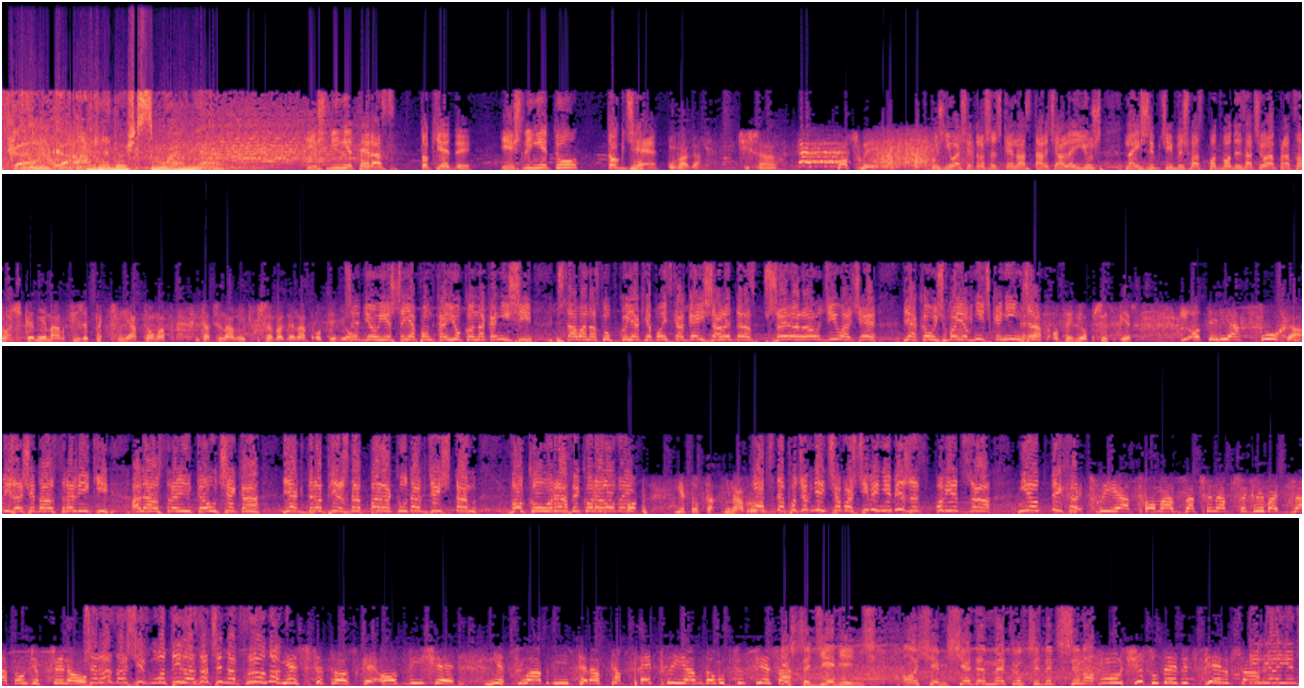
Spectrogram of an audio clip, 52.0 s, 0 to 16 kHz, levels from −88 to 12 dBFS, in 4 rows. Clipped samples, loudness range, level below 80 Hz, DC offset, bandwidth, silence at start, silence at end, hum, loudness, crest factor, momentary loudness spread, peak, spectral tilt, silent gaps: 0.4%; 3 LU; -26 dBFS; under 0.1%; 16 kHz; 0 s; 0 s; none; -11 LUFS; 12 dB; 6 LU; 0 dBFS; -4 dB/octave; none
